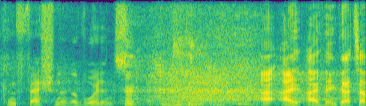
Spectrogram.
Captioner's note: laughter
